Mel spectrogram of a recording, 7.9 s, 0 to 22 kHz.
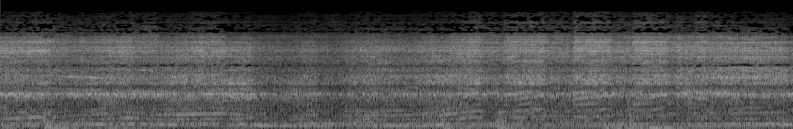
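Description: Several pre-1975 banger racing cars' engines running and revving together on the track, their pitches rising and falling over one another.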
